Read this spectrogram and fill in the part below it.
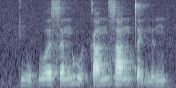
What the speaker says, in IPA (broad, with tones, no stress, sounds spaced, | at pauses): k i̤˨˩ w ɓ u˧ ə̯ s ə˨˦ n v ṵ˧˨ ə̯ k a˨˦ n z a˧ n t̪ ɛ̰˧˨ j n ɨ˧ ŋ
